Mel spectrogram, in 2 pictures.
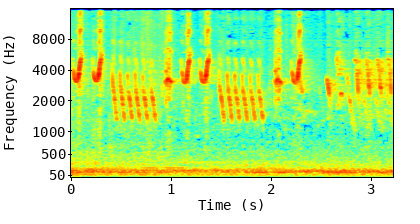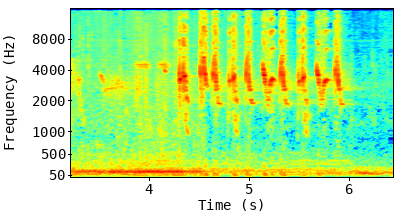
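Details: A male white starling (black-winged myna) sings a lively, varied medley of bright whistled notes, fast chattering rattles and short trills over a faint low hum, a song used to prompt other starlings to sing.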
